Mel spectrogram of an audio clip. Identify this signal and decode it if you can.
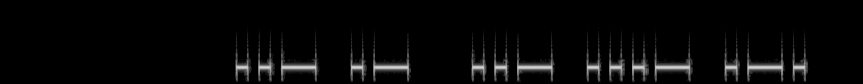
Morse code, heard as a keyed tone, about 10 wpm, 800 Hz. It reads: UAUVR
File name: CW / DET / 1 9 1500C S A 10wpm 4511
